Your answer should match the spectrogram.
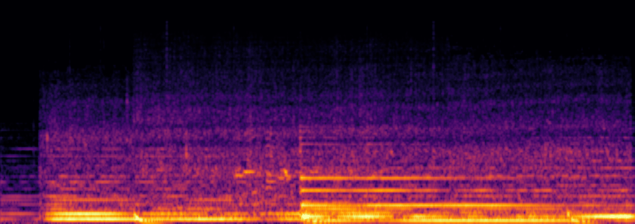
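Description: Background music holding sustained chords, with a chord change about halfway through, over a steady rush of running water.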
